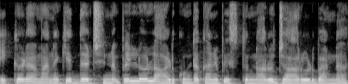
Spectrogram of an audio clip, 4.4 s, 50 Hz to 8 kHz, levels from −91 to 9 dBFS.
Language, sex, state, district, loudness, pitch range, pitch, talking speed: Telugu, female, Andhra Pradesh, Sri Satya Sai, -13 LUFS, 170-180 Hz, 180 Hz, 85 wpm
